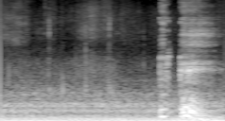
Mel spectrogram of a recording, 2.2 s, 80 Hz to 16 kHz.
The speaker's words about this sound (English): Fourth gear, 1,800 RPMs. And my big old diesel at 80 kilometers an hour, which is like 50 miles an hour. Take fifth gear.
